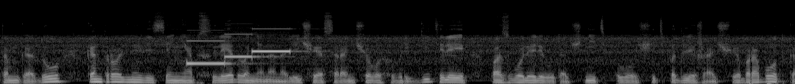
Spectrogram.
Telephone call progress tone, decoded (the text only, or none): special information tone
